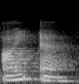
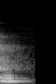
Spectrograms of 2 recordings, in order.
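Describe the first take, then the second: First: It is said as two full separate words. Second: It is said quickly as one short syllable. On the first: "full form तो इस तरीके से होती है" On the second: "बोला भी जल्दी जाता है"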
